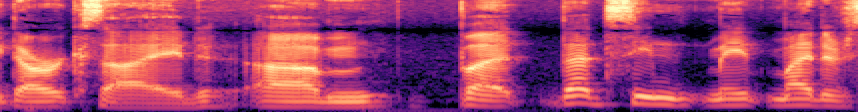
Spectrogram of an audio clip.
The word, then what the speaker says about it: Darkseid: brother and I were reading his name as dark seed so we didn't get the the joke of his name but you know yeah there was a GI in English hard to pronounce lad but yeah I guess it's supposed to be dark side but that seemed might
